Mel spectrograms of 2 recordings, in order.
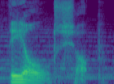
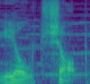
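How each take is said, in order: First: The first word starts with a 'th' sound. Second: The first word starts with a 'y' sound. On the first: The speaker calls it right. "So the word ye is pronounced the" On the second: The speaker calls it wrong. "I knew that was an incorrect pronunciation"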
